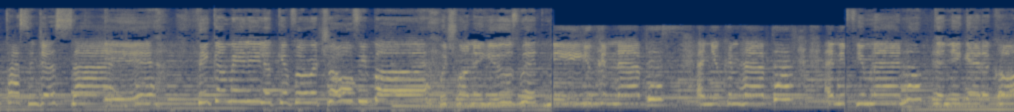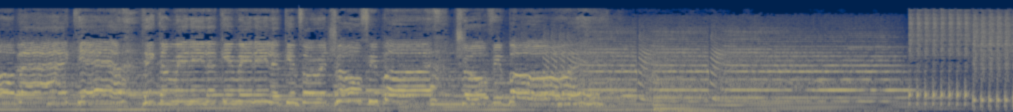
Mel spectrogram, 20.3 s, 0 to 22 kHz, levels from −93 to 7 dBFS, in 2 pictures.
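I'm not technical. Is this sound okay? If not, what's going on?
No. From about 5.51 to 8.46 seconds the sound loses its top end, nothing above roughly 8.2 kHz, so it goes duller, with a new background noise sitting well underneath. There's a tiny 20 ms gap right at 5.51 s. Loudness stays about the same. That pattern most likely means the input switched to a poorer device partway through, like a different mic or a headset, before the original one came back at 8.46 s.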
